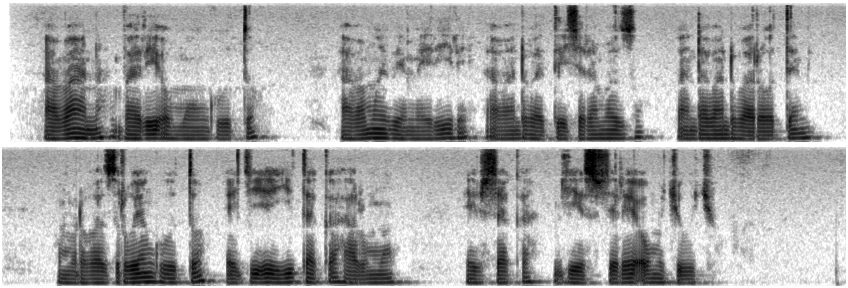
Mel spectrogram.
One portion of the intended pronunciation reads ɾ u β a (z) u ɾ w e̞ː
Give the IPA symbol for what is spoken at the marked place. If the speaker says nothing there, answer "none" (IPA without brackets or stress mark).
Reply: z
